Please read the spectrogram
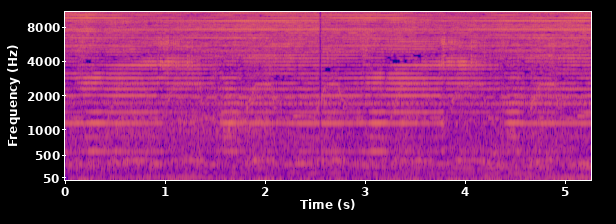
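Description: CNC router spindle running a 6 mm two-flute ball nose end mill through wood, milling a rounded fillet along the edge of a slot. A steady whine, with several tones gliding up and down as the machine moves.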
